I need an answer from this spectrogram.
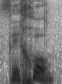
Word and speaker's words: Feijóo: Vou pronunciar o seu nome em espanhol, Feijóo. Alberto Núñez Feijóo. Sendo galego, acho que merece não, ser em galego seria Feijóo, mas o seu apelido está com J, portanto é Feijóo em espanhol.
